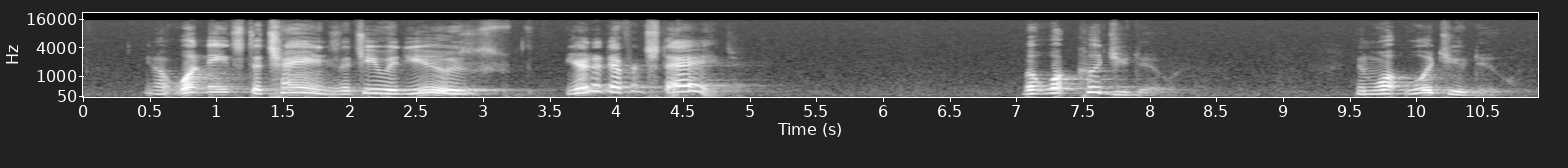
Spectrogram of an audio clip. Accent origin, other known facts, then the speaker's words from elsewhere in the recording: New York, United States; I said, "I'm from New York, you're down here, what's that mean?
